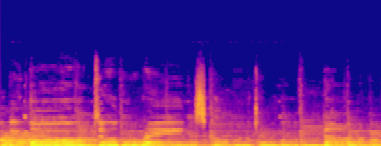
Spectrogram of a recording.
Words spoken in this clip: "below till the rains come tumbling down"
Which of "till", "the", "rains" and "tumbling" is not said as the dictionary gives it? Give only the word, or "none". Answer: tumbling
